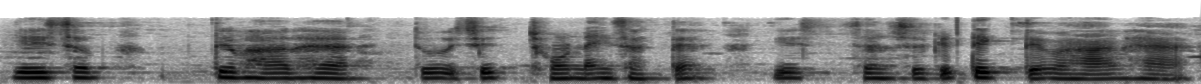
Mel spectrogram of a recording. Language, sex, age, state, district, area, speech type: Hindi, female, 18-30, Uttar Pradesh, Prayagraj, rural, spontaneous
